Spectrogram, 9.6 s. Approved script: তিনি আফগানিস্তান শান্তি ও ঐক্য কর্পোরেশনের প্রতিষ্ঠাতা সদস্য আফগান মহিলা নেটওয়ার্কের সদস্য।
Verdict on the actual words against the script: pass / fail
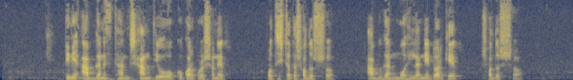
pass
